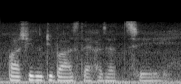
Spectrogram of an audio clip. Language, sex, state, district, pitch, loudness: Bengali, female, West Bengal, Cooch Behar, 165 Hz, -16 LUFS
